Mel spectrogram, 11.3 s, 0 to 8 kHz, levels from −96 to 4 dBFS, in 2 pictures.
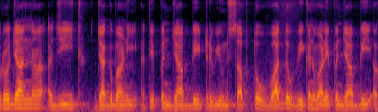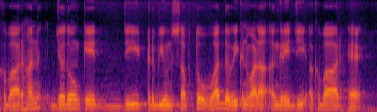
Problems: none marked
